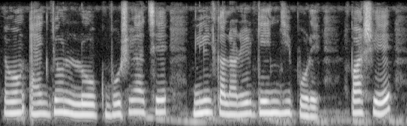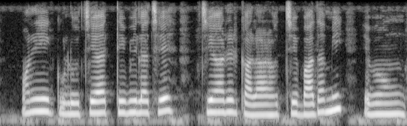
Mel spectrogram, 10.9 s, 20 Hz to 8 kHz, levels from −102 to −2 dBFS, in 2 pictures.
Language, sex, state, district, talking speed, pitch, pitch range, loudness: Bengali, female, West Bengal, Jalpaiguri, 120 wpm, 235 Hz, 210-245 Hz, -16 LUFS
